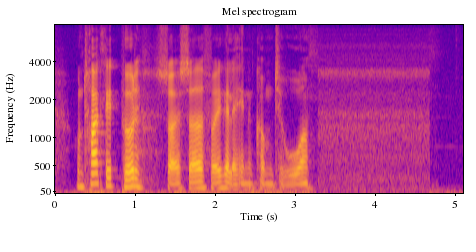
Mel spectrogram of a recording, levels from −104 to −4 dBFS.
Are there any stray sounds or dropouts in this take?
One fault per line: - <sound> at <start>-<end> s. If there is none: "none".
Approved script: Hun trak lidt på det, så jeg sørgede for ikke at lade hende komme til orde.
none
